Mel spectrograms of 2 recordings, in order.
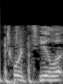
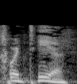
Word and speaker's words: tortilla: Someone should have said, "If you say tortilla again, I'll snap your Jewish fingers." It's tortilla. Tortilla. Tortilla. Tortillas. Tortillas. He pronounced every silent letter there was.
